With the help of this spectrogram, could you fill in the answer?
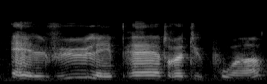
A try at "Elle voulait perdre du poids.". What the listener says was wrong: Longer again. That was very good. Don't hate me.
